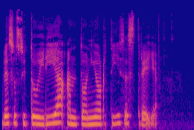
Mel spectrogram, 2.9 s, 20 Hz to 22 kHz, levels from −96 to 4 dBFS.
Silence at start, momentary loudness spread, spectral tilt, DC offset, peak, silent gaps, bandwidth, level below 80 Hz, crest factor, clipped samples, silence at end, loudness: 0.05 s; 8 LU; -4.5 dB/octave; under 0.1%; -16 dBFS; none; 16 kHz; -72 dBFS; 16 dB; under 0.1%; 0.6 s; -31 LUFS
